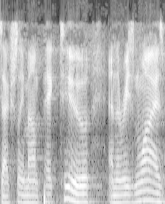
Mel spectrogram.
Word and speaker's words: Paektu: Mount Paektu. Paektu. You have to pronounce it like that. They always have this sing-songy thing.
